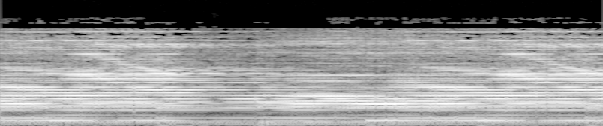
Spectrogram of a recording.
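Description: Tanpura drone tuned to C#, its strings plucked in a slow repeating cycle, every pluck ringing on with a buzzing shimmer of overtones. The cycle comes round about every four seconds, with a slight dip in loudness about two seconds in.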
